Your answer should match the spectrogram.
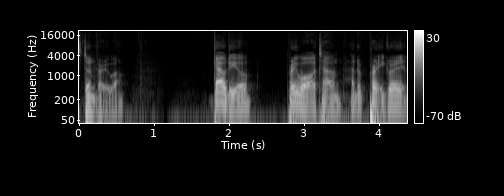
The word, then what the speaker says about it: Gaudio: Gaudio? – Gaudio.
